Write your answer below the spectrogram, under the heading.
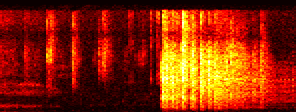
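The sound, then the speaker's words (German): Dice rolled onto a table during a tabletop role-playing game: a few light clicks, then a sudden dense clattering rattle that stays loud for about a second before tapering off. “Wer würfelt? Captain, machst du das?”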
